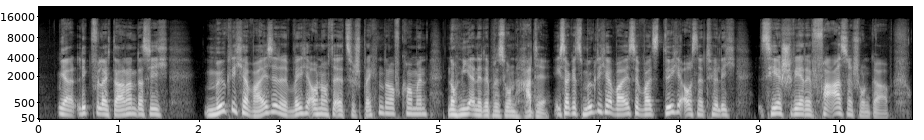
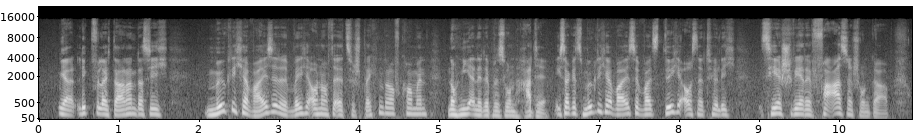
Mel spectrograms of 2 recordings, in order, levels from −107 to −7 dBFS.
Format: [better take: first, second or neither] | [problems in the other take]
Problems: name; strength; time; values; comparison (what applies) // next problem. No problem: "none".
first | hiss; faint; throughout; 25 dB below the speech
